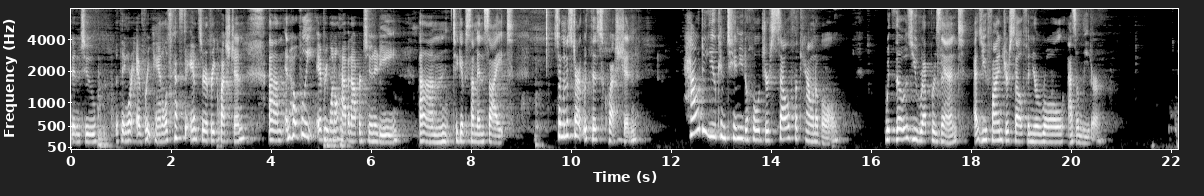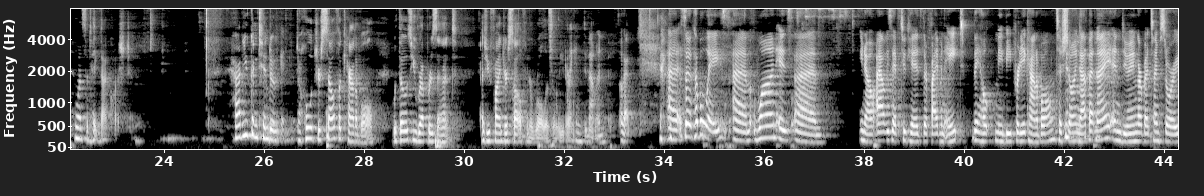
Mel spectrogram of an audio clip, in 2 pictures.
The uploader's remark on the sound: This “Womxn Power Seattle” panel took place at Seattle City Hall on January 21.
